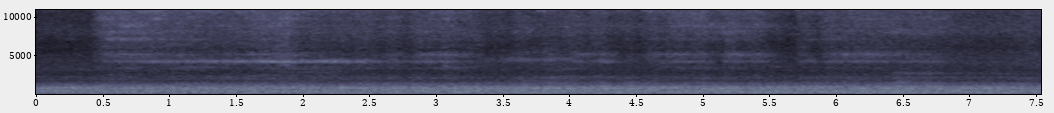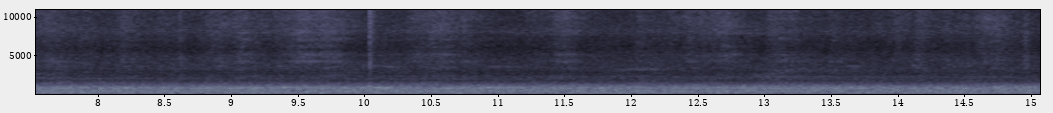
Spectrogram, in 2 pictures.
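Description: Electric intercity train in motion, heard from inside the carriage: a steady running noise of wheels on rails and carriage, with no change in pace.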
